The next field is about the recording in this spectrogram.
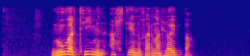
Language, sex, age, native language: Icelandic, male, 50-59, Icelandic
